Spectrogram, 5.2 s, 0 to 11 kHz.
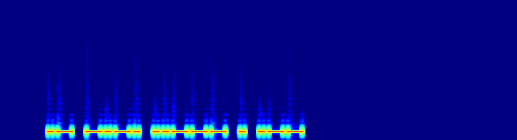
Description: Morse code, heard as a keyed tone, about 25 wpm, 700 Hz. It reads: AC2EW
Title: USA Call Signs - 5 Characters - Repeated 3x - 25wpm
